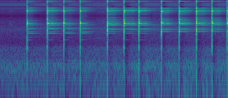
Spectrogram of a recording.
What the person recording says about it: here's one that has quite a peculiar sound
